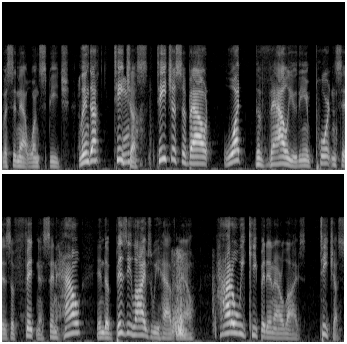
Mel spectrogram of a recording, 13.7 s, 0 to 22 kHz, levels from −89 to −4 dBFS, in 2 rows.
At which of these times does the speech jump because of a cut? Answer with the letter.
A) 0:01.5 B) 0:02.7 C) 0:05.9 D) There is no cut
D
